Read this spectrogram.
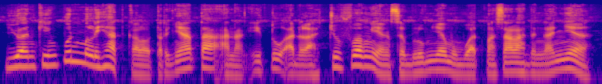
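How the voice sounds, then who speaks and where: A man narrating a comic-chapter recap as channel host, in a steady storytelling manner. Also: lowish voice, moderate pace, no room sound. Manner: steady storytelling, friendly sign-off appeals.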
